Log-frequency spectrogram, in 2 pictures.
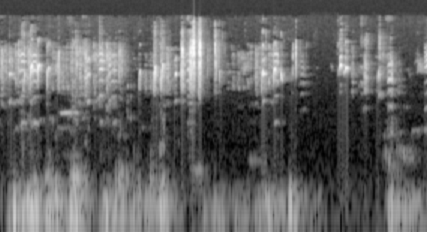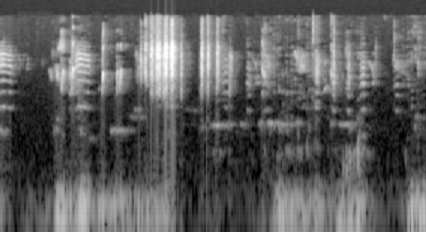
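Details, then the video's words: Calls of a male and a female European goldfinch, used to get a male singing: rapid twittering phrases, buzzy trills and clipped chirps in bursts separated by brief silences, with faint low thumps. "بتبتة ونداء دكر وأنثى الحسون"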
